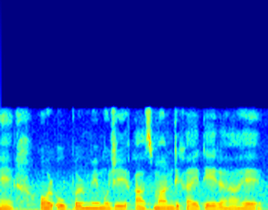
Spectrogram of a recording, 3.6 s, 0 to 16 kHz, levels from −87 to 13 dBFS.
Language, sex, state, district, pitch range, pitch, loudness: Hindi, female, Arunachal Pradesh, Papum Pare, 175-190 Hz, 180 Hz, -15 LUFS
